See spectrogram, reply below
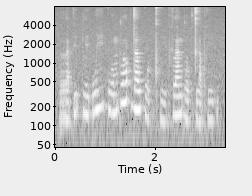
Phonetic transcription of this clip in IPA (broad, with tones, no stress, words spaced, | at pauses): ra˨˩t̚ʔi˥˩ʔ pli˦˥ʔ wiː˦˥ kwo˦˥m plɔ˥˩ʔda˦˥w kwo˨˩k̚pʰiː˩˦ pʰla˥˩nplo˨˩k̚ ti˨˩a̯pʰi˦˥ʔ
